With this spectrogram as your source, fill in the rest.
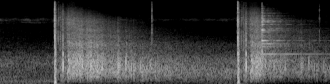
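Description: CZ SP-01 Tactical pistol shots at an 8-inch steel plate outdoors, two sharp loud cracks about two seconds apart, each followed by a ringing metallic ping and echoing tail, with a faint tap between.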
